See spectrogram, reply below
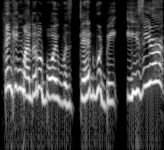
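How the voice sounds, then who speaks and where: A woman's voice: sits high, big pitch swings, fairly quick, a bit bright, dry recording, clean studio sound. An actress playing a doting, anxious middle-aged frontier mother in a video game, with a melodramatic, folksy manner. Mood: distraught. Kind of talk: video game character dialogue.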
